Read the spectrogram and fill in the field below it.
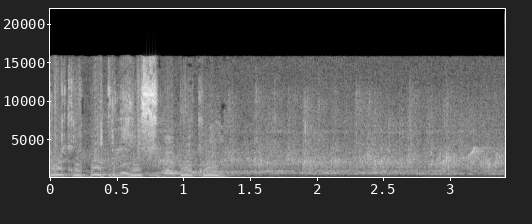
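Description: A church congregation bursts into applause and cheering for Jesus, with a loud voice over the clapping at first, then the clapping settles into a steady sustained patter from a large crowd.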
